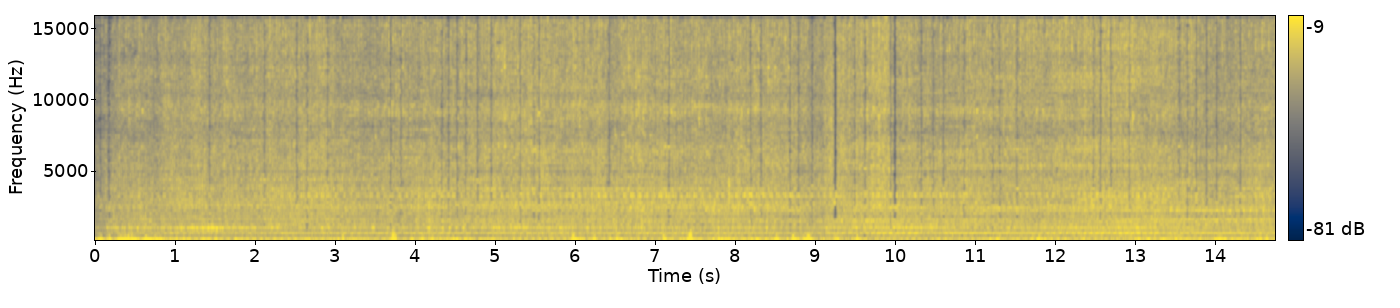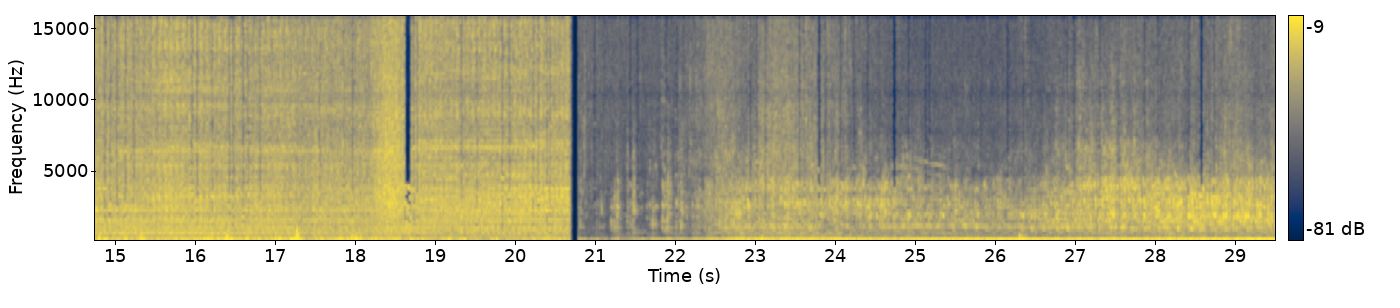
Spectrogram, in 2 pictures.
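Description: Inboard engine of a 1941 wooden Chris-Craft runabout running slowly offshore, with gusts of wind buffeting the microphone. About two-thirds through the sound cuts off abruptly. After the cut the engine hum is steadier and slowly grows louder.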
